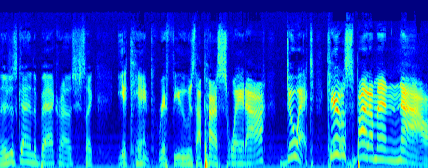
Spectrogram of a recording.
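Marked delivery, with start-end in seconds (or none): 1.8-6.4 booming, slow, menacing villain voice. Voicing a background villain in a Spider-Man scene, Persuader villain voice. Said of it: "That's my villain voice".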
